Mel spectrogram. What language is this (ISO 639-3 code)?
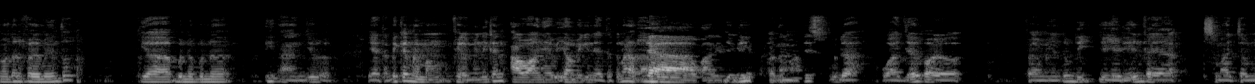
ind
